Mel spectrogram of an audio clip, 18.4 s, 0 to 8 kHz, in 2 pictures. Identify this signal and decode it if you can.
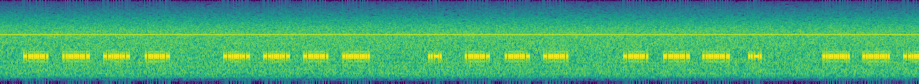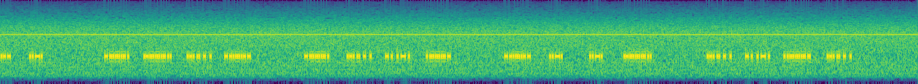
Hellschreiber (Feld-Hell, 122.5 baud), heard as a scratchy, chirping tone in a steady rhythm, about 1000 Hz, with radio static and a steady whistle near 2220 Hz. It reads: 6309 0062 1996 6831 2201 6570 6749 0115 7437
